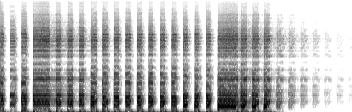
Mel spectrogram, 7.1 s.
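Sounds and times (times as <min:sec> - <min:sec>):
distorted Farfisa organ: 0:00.1 - 0:05.6.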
